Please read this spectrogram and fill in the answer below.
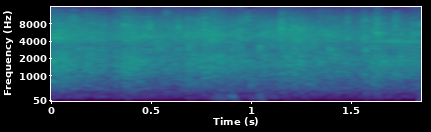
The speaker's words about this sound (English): Come on, let's give our God a round of applause because he has redeemed us.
